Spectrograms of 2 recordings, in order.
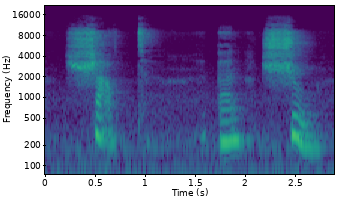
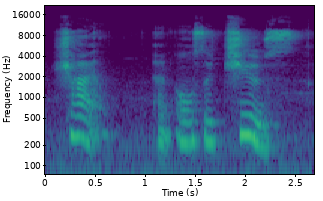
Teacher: the sound produced involved behind alveolar ridge and hard part in the roof of our mouth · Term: palatal sounds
